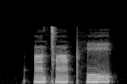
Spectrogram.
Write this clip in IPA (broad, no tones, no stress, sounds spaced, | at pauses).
ʔ ã ǀ ã pʰ e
